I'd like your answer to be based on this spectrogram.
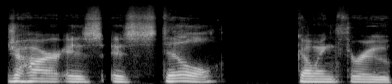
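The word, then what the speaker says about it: Dzhokhar: But, um, but it's, but it's actually Jahar is how he pronounced it.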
